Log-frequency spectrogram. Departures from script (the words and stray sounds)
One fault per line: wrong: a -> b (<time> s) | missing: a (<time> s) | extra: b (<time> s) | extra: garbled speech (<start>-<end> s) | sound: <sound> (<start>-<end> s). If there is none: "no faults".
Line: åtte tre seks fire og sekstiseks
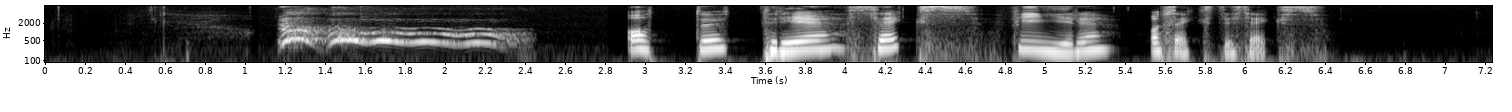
sound: bark (1.1-2.5 s)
